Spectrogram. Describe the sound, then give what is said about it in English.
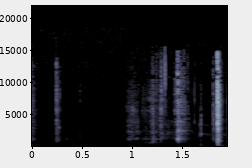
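Faint plastic clicks and rattles as a white cassette tape is handled and flipped over to side B, a few scattered soft taps building to a sharper final click. “Let's flip it. Side B. Here we go.”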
